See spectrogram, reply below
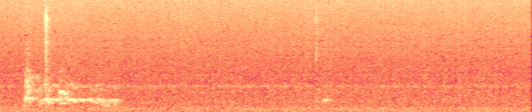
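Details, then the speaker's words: Stethoscope diaphragm on the abdomen during a nurse practitioner's abdominal exam of a consenting woman: brief gurgling rumble over quiet hiss, then a faint second gurgle; normal active bowel sounds, present in all four quadrants. "so okay so vowel sounds were normal active in all four quadrants of the abdomen"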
